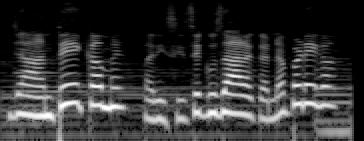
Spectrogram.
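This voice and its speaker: A woman plays a hopeful young bahu who holds her family together in a cartoon. The voice is fairly high, with music behind it. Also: lively intonation, moderate pace, a little mellow, natural voice. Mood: reassuring. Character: determined, hopeful young daughter-in-law holding the family together. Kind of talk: cartoon story acting. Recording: music under the voice.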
